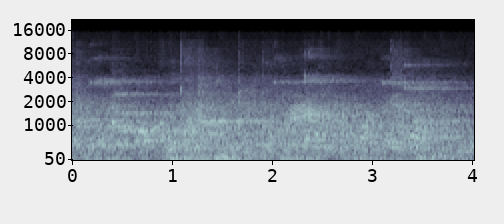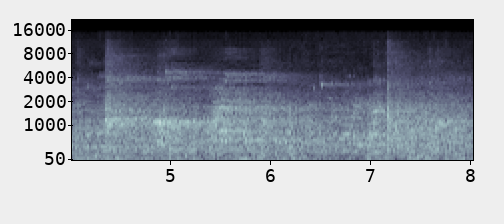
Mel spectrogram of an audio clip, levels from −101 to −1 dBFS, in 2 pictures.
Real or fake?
fake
